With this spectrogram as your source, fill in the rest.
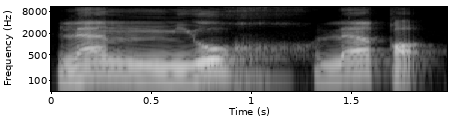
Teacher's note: La ingichka, qof yo'g'on. Qof ham qalqalasi ham qalqala kubro eng katta.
